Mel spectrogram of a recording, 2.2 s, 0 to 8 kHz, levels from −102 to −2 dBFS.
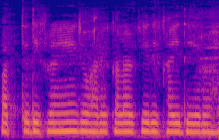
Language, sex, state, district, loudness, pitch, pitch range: Hindi, female, Uttar Pradesh, Jyotiba Phule Nagar, -37 LUFS, 185 Hz, 185-195 Hz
